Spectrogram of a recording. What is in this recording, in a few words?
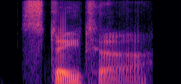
"stater", British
